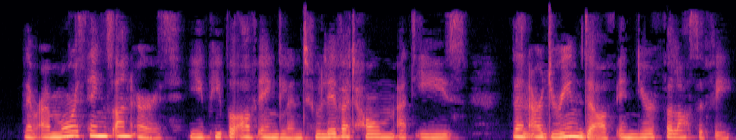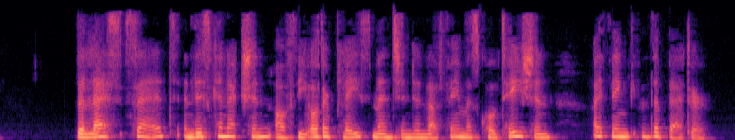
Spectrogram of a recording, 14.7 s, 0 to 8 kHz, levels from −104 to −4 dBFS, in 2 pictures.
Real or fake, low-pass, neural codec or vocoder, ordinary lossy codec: real; 7.2 kHz; none; AAC, 32 kbps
